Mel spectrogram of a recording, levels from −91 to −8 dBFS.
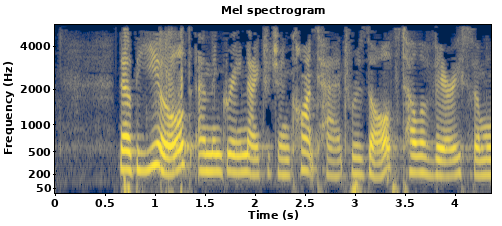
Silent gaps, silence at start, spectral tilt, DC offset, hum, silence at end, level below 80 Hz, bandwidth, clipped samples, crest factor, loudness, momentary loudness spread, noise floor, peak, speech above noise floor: none; 0.65 s; -7 dB/octave; under 0.1%; none; 0 s; -38 dBFS; 5.4 kHz; 0.4%; 14 dB; -13 LUFS; 10 LU; -44 dBFS; 0 dBFS; 31 dB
